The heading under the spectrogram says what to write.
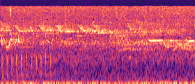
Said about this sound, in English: The forest was not silent. It spoke in rustles and chirps, in the creak of branches and the soft tread of unseen creatures.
